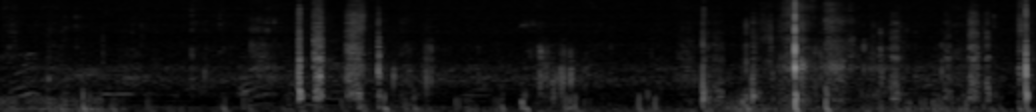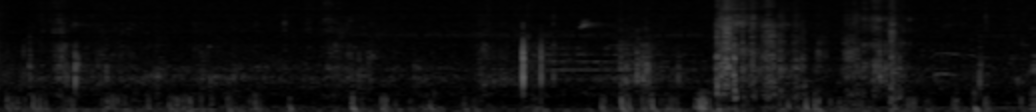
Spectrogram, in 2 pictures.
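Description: Footsteps crunching through dry fallen leaves, in irregular steps.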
